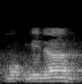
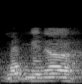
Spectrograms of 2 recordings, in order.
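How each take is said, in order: Both takes have the same delivery.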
